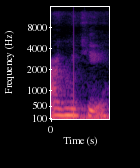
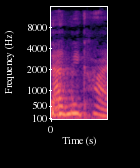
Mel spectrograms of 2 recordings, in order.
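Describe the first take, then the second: First: The second word sounds like 'key'. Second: The second word rhymes with 'sky'. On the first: The speaker calls it wrong. "not Agni Ki" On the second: The speaker calls it right. "it's an Agni Kai"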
